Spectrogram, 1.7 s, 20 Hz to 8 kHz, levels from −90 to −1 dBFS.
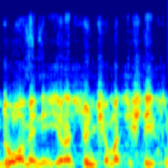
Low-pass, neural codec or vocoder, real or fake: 7.2 kHz; codec, 16 kHz, 16 kbps, FunCodec, trained on LibriTTS, 50 frames a second; fake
